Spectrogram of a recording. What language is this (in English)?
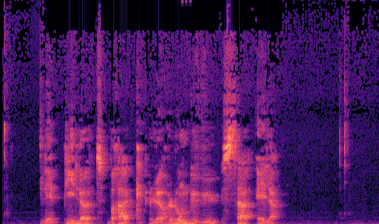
French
